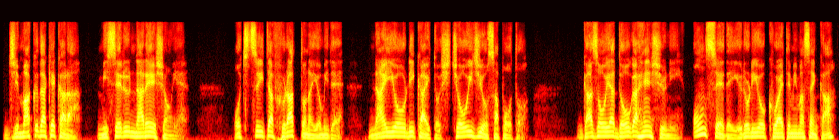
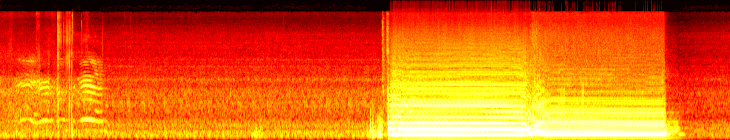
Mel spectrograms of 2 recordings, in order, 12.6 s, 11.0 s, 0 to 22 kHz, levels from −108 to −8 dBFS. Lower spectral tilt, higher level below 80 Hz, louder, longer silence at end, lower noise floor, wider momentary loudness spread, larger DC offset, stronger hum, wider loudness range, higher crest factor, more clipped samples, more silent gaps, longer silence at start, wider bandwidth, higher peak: second, -4 dB/octave vs -8 dB/octave; about the same, -42 dBFS vs -40 dBFS; second, -23 LUFS vs -5 LUFS; second, 0.1 s vs 0.75 s; first, -65 dBFS vs -41 dBFS; second, 12 LU vs 22 LU; neither; neither; second, 2 LU vs 23 LU; first, 18 dB vs 8 dB; second, under 0.1% vs 2%; neither; second, 0.05 s vs 0.3 s; first, 12 kHz vs 9.8 kHz; second, -6 dBFS vs 0 dBFS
